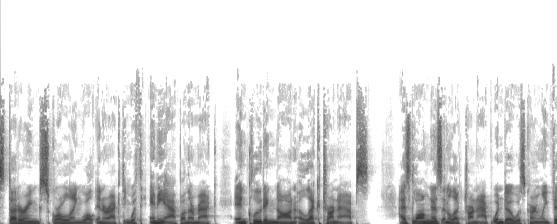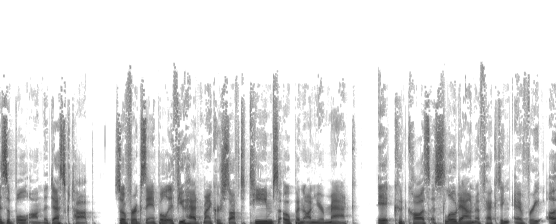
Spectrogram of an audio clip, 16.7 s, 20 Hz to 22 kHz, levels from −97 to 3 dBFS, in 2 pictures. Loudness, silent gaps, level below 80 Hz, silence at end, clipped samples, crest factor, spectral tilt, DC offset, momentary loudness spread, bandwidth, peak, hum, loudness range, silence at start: -23 LUFS; 10.02-10.06 s, 13.81-13.87 s; -50 dBFS; 0 s; under 0.1%; 16 dB; -5 dB/octave; under 0.1%; 6 LU; 15 kHz; -6 dBFS; none; 1 LU; 0 s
